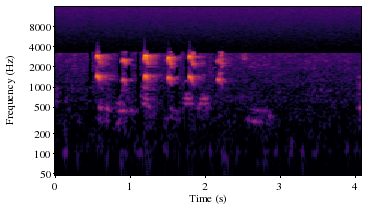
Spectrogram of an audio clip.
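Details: A cockatiel gives a quick series of six sharp two-toned chirps, about three per second, that fade out, followed by quiet softer sounds.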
